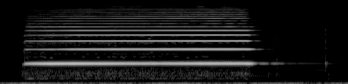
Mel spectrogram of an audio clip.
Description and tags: Part of the Good-sounds dataset of monophonic instrumental sounds.
instrument::violin
note::B
octave::5
midi note::71
good-sounds-id::3632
